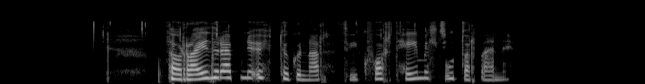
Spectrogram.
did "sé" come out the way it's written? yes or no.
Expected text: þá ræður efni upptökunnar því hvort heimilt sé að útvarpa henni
no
